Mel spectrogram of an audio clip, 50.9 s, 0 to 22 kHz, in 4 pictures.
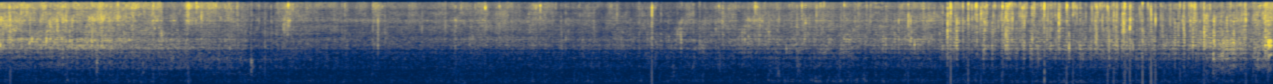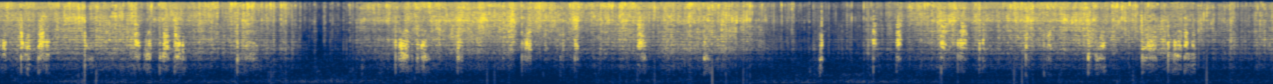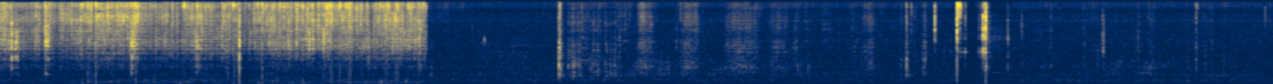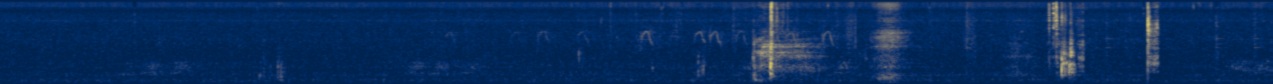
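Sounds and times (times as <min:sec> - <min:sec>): food sizzling in a hot pan: 0:00.0 - 0:29.8.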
